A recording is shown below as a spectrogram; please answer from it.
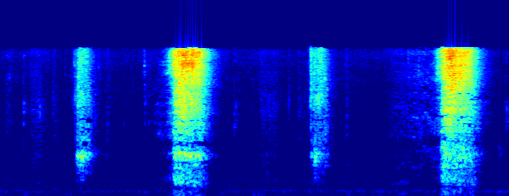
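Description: Coffee being slurped hard from a cupping spoon to spray it across the palate for tasting: two loud, hissy slurps about three seconds apart, with shorter, quieter bursts between them.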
